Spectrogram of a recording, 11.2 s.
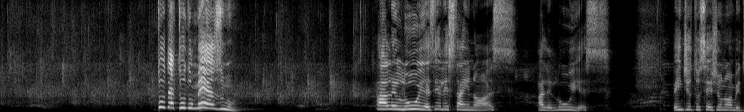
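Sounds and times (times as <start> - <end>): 
audience applause: 0.0 - 5.8
speech: 2.4 - 3.7, 5.6 - 9.1, 10.1 - 11.1.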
